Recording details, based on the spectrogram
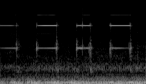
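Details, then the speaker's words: Mercedes-Benz E-Class brake system failure: clear high two-tone chime repeating about every 0.35 s over faint engine hum; ABS light on, car cannot move; dash reads reduced braking effect, longer stopping distance; cause unconfirmed. "when I turn it off it's saying reduced braking effect start engine longer stopping distance start engine"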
